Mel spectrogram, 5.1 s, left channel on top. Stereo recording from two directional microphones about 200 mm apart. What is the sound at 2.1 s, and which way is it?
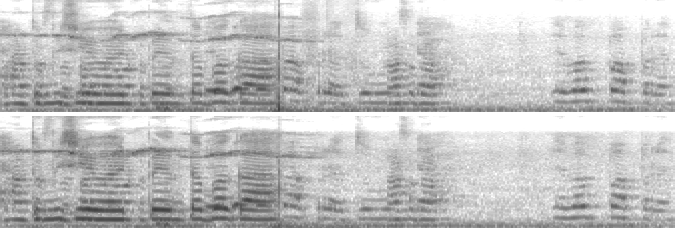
A child's voice, 10° left (ahead or behind).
